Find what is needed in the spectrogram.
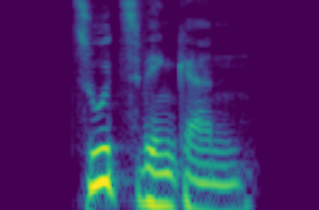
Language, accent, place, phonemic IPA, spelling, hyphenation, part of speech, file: German, Germany, Berlin, /ˈt͡suːˌt͡svɪŋkɐn/, zuzwinkern, zu‧zwin‧kern, verb, De-zuzwinkern.ogg
- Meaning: to wink at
